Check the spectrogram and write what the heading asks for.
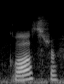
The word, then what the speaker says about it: Gloucester: Gloucester.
